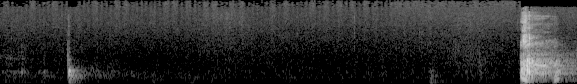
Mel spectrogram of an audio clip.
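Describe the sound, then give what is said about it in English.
A single loud cough bursts out near the end, preceded earlier by a faint throat sound, with near-silence in between and no talking. “She didn't cough.”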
